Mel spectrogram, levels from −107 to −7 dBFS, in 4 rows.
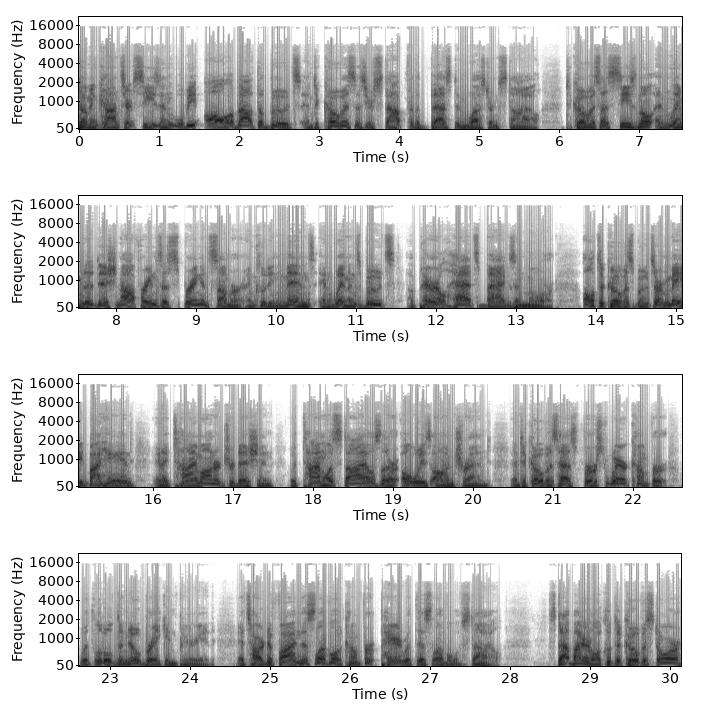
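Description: From start to finish, the speech carries a fault consistent with interleaved audio read as planar. Each block of about 21.8 ms, whose samples alternate left and right, is split in half and sent to two channels, so both play at half speed. The voice drops an octave (-12 semitones) and sounds doubled and choppy. A spectrogram shows harmonics squeezed to half their spacing and vertical seams at 45.9 Hz, and the waveform shows matching block-edge discontinuities.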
